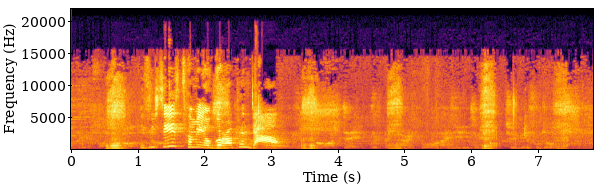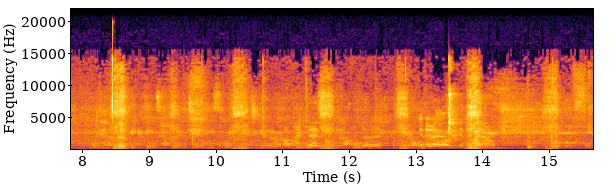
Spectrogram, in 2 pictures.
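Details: Dog with 4–5 days of cough, worse in the evening and on early-morning walks, still eating and drinking, no visible throat obstruction; a run of about a dozen harsh, dry hacking coughs with gagging, bringing nothing up.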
